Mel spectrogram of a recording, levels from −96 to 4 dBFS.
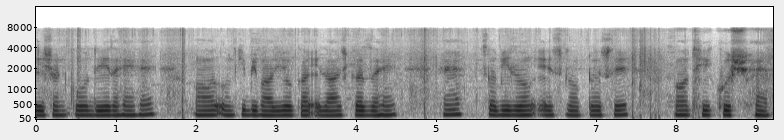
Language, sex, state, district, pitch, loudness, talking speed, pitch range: Hindi, male, Uttar Pradesh, Jyotiba Phule Nagar, 145 Hz, -16 LUFS, 145 wpm, 145-150 Hz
